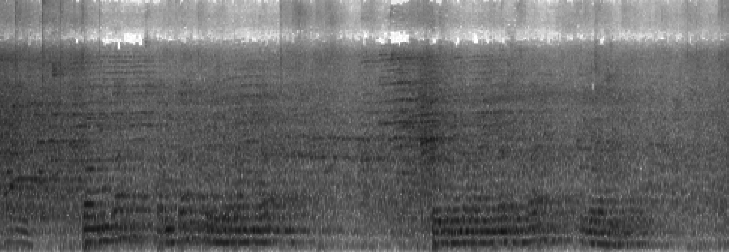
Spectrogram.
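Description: A crowd cheers and chants loudly.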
